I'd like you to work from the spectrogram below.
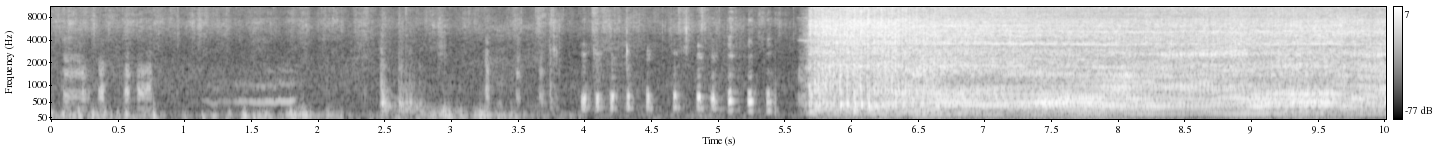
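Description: A chicken clucks around a barn restoration job, with sharp rhythmic taps and work noise in the first half, then a loud, steady broadband roar of machinery takes over and the clucking is lost beneath it.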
